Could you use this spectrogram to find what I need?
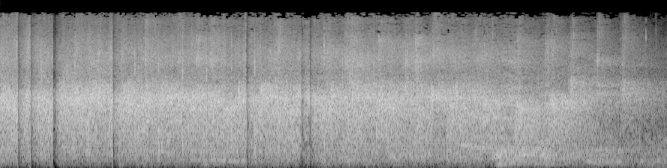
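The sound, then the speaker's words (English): A large audience claps steadily for people who helped bring a passage to life, in a sustained burst of applause, dense and fairly loud, holding for several seconds before gradually thinning out and fading at the end. “Round of applause.”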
